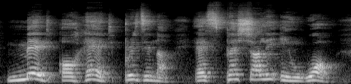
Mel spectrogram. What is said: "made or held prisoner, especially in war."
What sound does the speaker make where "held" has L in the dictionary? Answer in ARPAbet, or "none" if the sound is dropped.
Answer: none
